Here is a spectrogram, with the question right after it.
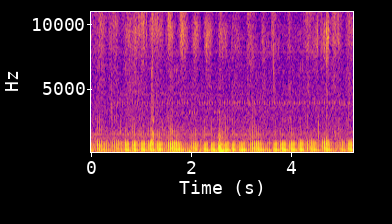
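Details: Male domestic cat purring close and steadily indoors, praised for having a good motor; a low, rumbling, continuous purr with soft rhythmic pulses from breathing and one brief click midway.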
